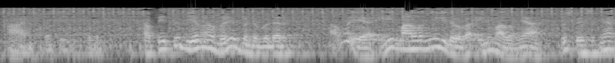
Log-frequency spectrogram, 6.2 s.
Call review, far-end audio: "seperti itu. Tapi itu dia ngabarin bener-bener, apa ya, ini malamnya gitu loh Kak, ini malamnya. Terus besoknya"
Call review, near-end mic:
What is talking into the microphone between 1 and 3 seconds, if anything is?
echo only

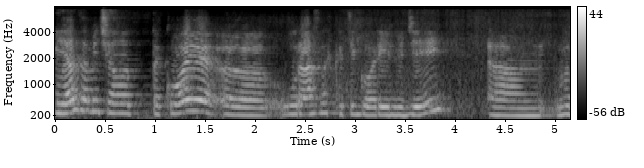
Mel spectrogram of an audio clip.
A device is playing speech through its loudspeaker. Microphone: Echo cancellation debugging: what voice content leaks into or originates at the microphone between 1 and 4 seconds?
echo only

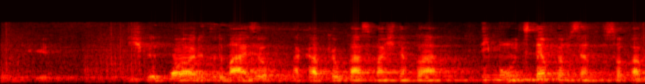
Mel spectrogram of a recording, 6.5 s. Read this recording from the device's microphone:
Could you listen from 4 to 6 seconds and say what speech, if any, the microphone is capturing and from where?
echo only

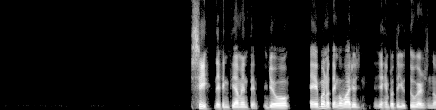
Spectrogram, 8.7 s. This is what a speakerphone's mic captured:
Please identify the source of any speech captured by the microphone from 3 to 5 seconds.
user only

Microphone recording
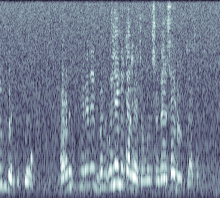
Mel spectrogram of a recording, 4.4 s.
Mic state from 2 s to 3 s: echo only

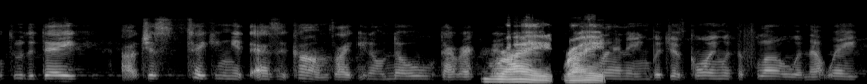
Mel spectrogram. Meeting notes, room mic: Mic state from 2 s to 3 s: echo only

